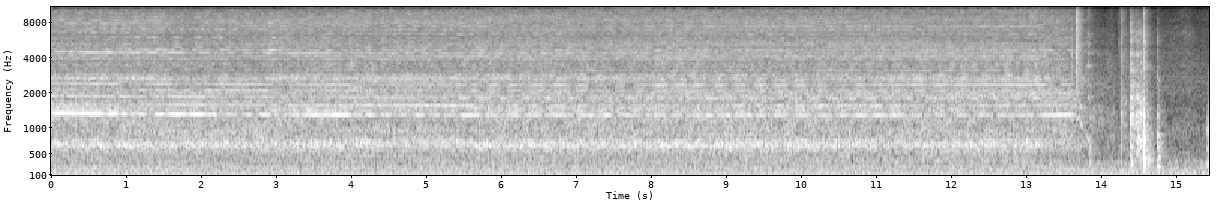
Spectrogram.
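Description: A heat dryer blowing on wet paint on a craft project gives a steady whooshing hum for about fourteen seconds, then cuts off, followed by a few soft clicks.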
